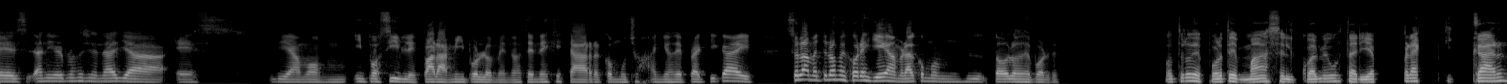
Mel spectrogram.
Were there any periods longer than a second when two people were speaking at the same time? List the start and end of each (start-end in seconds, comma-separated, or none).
none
